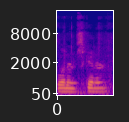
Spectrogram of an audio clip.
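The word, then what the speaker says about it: Lynyrd Skynyrd: my favorite bands Leonard skinnard uh this is pronounced Leonard skinnard and then from their concert I picked this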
